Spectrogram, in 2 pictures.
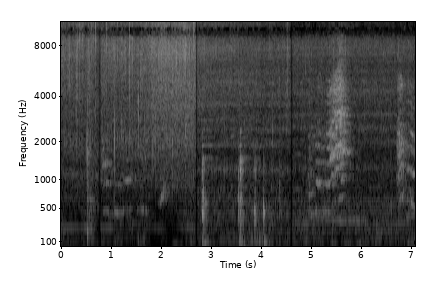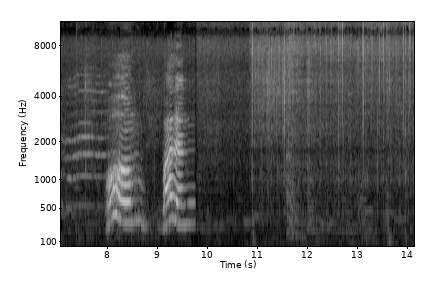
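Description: Batter made from leftover pongal rice is dropped by ice-cream scoop into melted butter in a pan and sizzles steadily, with a soft frying hiss running beneath a voice and a few louder clattering bursts.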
